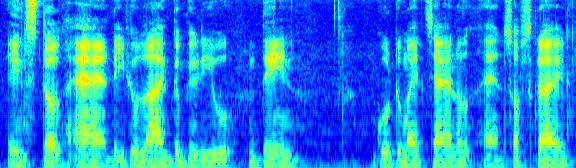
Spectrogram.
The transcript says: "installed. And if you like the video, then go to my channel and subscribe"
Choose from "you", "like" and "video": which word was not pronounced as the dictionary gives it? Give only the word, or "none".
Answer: video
